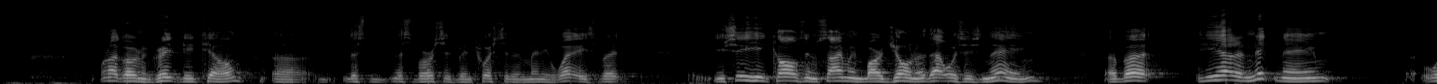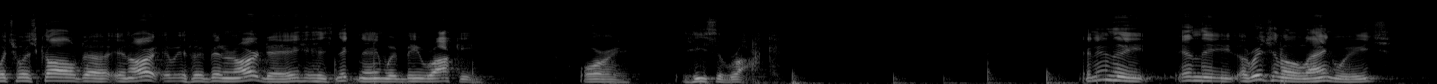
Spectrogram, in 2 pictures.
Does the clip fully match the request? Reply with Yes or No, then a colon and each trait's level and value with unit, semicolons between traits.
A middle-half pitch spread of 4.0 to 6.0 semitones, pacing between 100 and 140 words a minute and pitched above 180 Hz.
No: average, 4.3 semitones; slow, 135 wpm; medium, 140 Hz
